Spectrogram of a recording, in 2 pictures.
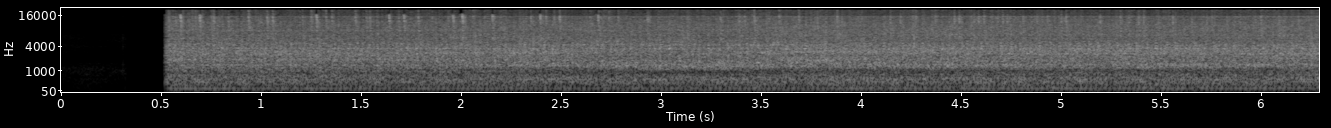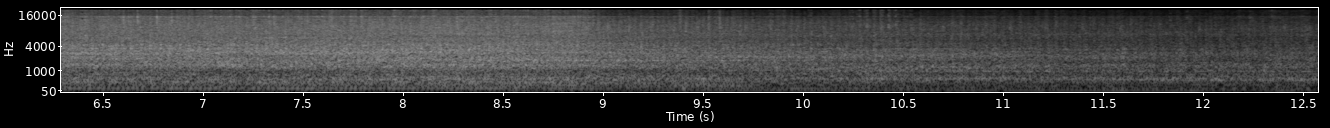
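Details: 1932 Austin Heavy 12/4 Windsor, 27 bhp four-cylinder: smooth even four-cylinder beat about two hundred pulses a minute, easing lower near the end; clean steady normal idle.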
